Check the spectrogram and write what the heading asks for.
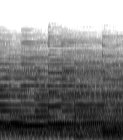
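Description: Grand piano playing a flowing passage of sustained chords and melody, with new notes struck about every half second.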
